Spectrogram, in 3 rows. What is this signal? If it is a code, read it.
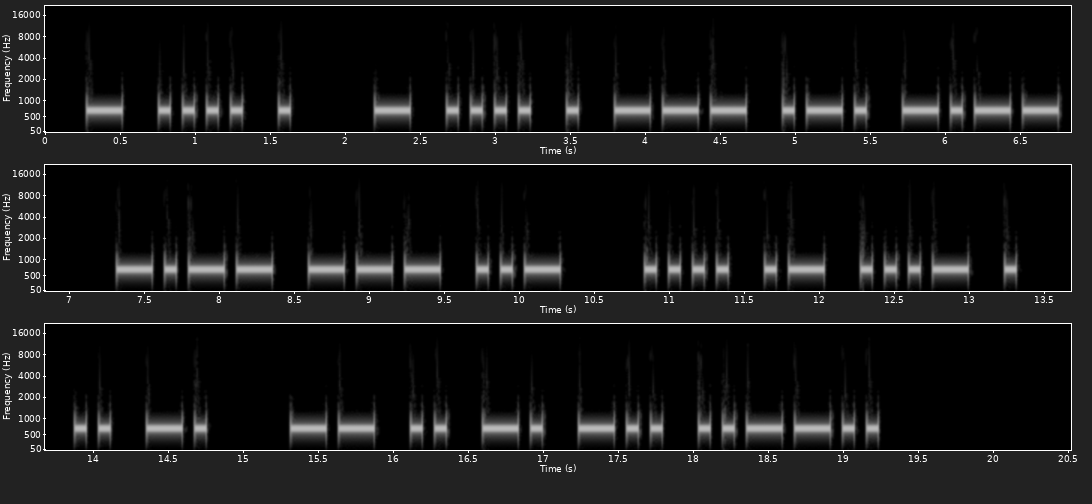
Morse code, heard as a keyed tone, about 16 wpm, 700 Hz. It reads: THE THEORY YOU HAVE IN MIND?
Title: Sentences from Top 1000 Words - Review Part 3 - 15wpm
